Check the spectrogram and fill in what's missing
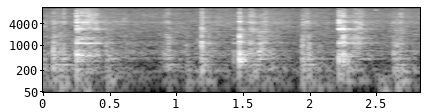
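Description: Biryani masala and onion paste being sautéed in oil for Seeraga Samba mutton dum biryani, with a ladle stirring and scraping in rhythmic strokes over a steady close sizzle, no talking.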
